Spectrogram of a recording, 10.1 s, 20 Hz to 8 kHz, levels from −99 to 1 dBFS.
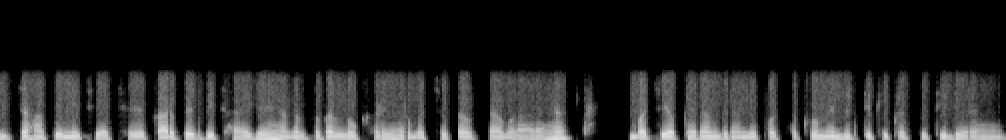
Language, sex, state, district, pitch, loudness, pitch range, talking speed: Hindi, male, Bihar, Gopalganj, 125 Hz, -20 LUFS, 125-130 Hz, 165 wpm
